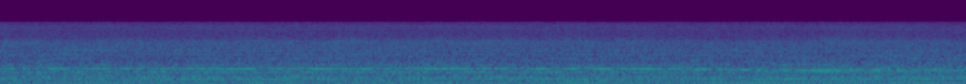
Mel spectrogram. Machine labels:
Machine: fan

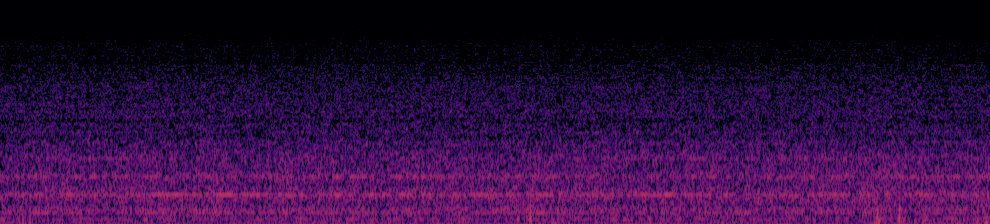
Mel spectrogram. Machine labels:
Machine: fan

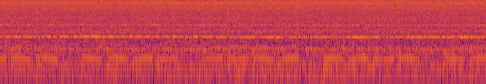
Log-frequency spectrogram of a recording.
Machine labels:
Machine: slide rail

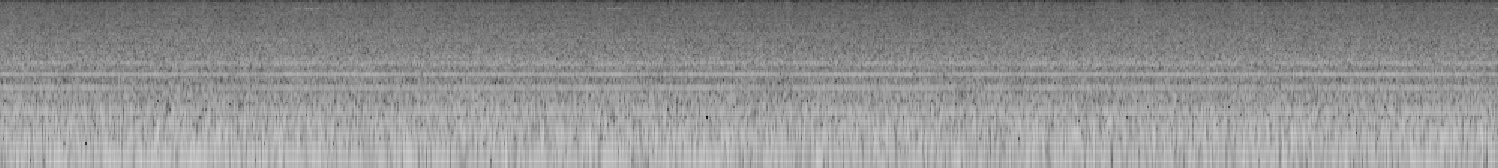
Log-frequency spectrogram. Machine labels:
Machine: fan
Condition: normal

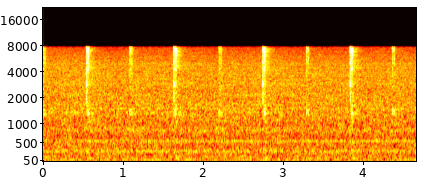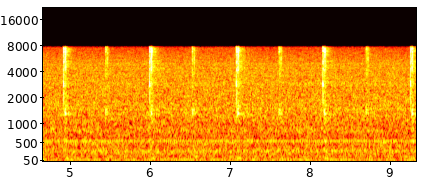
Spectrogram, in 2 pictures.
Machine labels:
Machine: valve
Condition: abnormal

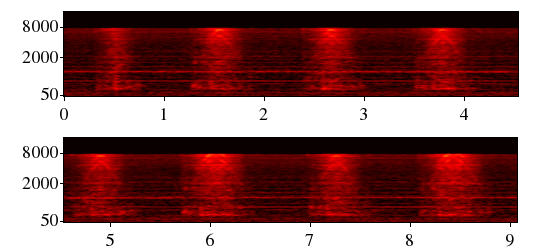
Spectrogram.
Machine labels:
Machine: slide rail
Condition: abnormal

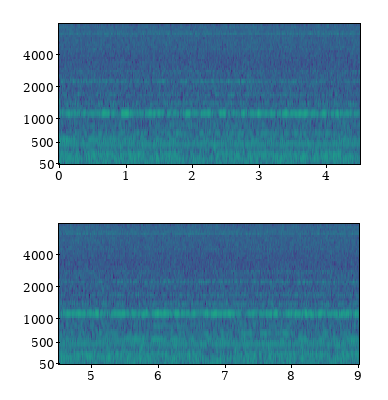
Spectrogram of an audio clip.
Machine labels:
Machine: slide rail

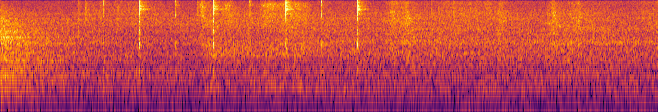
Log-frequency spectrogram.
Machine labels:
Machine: valve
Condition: normal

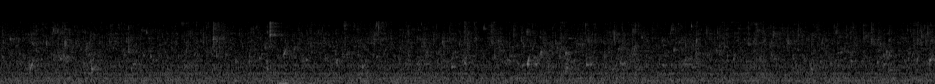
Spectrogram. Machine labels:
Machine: pump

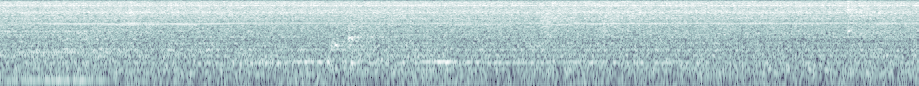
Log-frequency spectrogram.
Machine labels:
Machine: pump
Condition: normal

